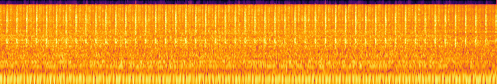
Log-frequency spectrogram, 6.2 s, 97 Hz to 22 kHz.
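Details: BMW X5 at idle: sharp, even knocking about four times a second over a steady idle; cause unknown.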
